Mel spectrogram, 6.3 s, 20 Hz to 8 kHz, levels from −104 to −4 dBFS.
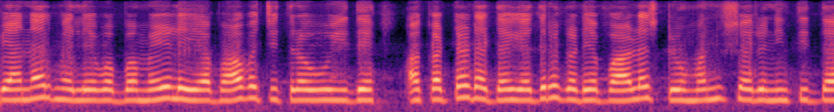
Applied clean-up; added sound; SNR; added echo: neural separator model SepFormer DNS4.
